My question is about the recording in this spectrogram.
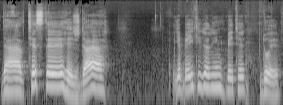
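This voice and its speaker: Guy going over grammar test answers, mellow low-key voice, lots of uh and throat clearing. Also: lively intonation. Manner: explains step by step, repeats key terms; frequent throat clearing and hesitations. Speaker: teacher. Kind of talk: recorded test-prep lesson.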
